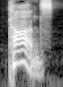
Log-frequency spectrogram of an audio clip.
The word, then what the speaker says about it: Cannes: Switching subjects, this actually debuted at, and I always mispronounce it, Cannes. – Oh. – Oh, yeah. – Did I say it right? – Cool.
